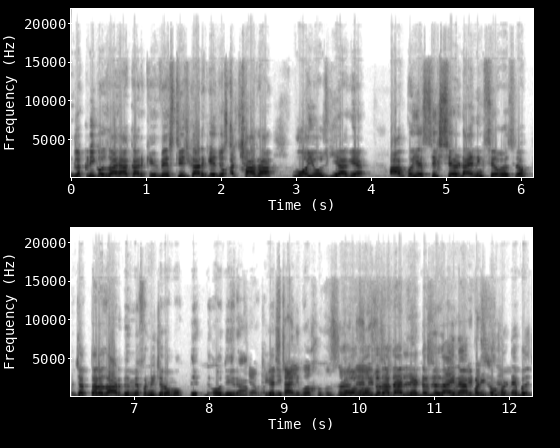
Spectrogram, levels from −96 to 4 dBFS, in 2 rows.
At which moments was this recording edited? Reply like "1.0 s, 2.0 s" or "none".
none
